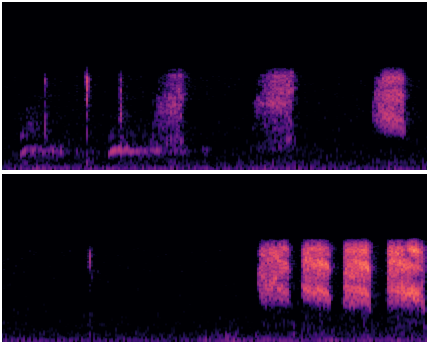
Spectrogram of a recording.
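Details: Eurasian jay with chicks visiting a cheese feeder in Kaluga, Russia, the adult feeding and training them; scattered faint scratchy notes and a few isolated harsh bursts, ending in a quick run of four loud, rasping calls.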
